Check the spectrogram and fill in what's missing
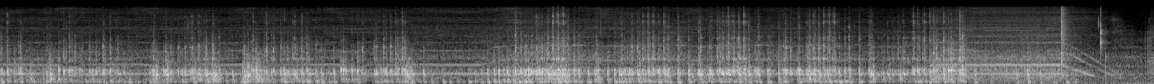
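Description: An electric mixer beats almonds into a stiff biscuit dough for sable Breton, a steady close motor whine with an irregular churning, labouring texture that runs throughout, then winds down and stops near the end.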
